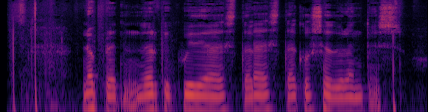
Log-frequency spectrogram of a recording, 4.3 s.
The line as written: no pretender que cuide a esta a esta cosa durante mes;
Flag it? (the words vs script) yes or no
no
